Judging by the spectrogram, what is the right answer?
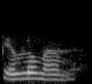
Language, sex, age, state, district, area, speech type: Tamil, female, 18-30, Tamil Nadu, Thanjavur, urban, conversation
